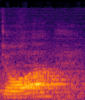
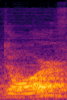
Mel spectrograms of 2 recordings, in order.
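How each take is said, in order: First: It is said in a regional English accent. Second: It is said in an American accent. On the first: "a door in some kinds of regional English" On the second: "a door for Americans"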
